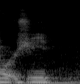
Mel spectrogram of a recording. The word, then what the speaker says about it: orgeat: We make our own orgeat. Um, that's how you pronounce that. – Okay. Yeah. Oh, it's said uh, orgeat.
